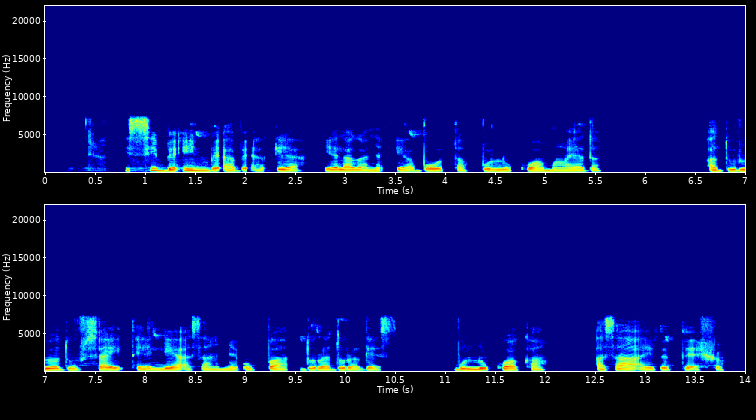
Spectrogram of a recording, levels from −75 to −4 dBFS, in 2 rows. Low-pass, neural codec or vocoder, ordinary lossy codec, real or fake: 7.2 kHz; none; Opus, 64 kbps; real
